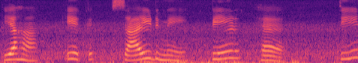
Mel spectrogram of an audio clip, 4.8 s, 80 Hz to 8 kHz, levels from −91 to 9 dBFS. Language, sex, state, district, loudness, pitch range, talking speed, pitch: Hindi, female, Bihar, West Champaran, -17 LUFS, 260-290 Hz, 90 wpm, 280 Hz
